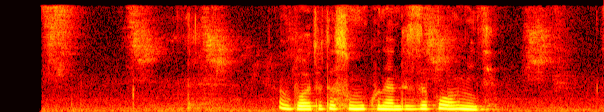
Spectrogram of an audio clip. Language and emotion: Russian, neutral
